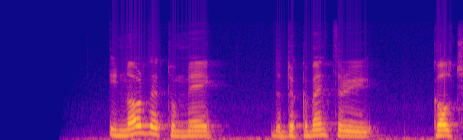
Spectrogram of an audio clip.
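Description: An older man speaks calmly into a close microphone, as in an online call.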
